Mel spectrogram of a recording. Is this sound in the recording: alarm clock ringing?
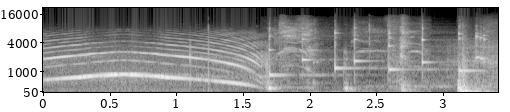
no

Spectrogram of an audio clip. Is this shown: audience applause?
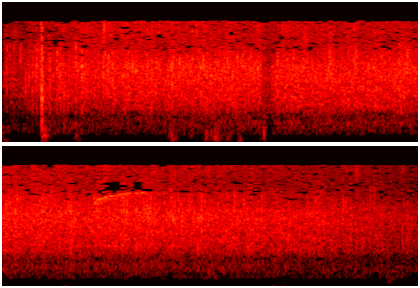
yes

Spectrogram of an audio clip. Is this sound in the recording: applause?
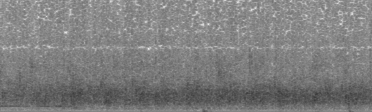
yes

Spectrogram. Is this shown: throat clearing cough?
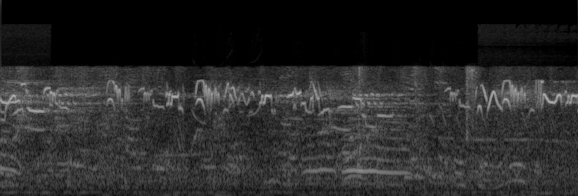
no

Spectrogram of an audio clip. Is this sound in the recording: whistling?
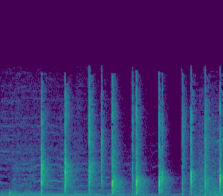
no

